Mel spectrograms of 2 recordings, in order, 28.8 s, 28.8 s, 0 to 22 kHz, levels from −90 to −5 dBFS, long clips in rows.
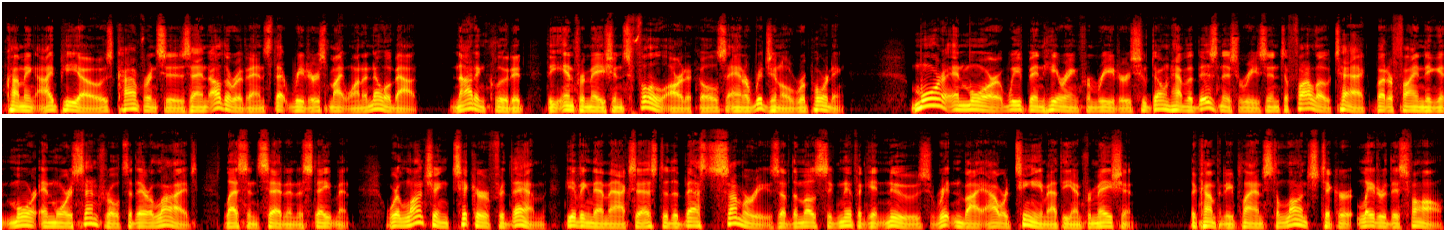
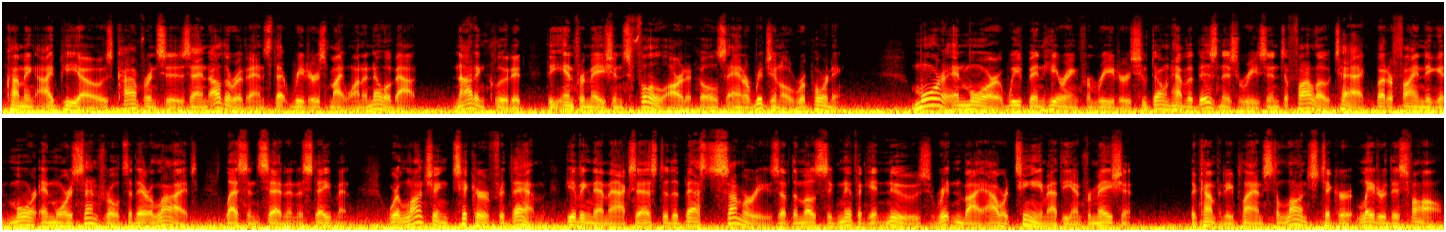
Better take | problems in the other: first | wind noise on the microphone; occasional gusts; 20 dB below the speech

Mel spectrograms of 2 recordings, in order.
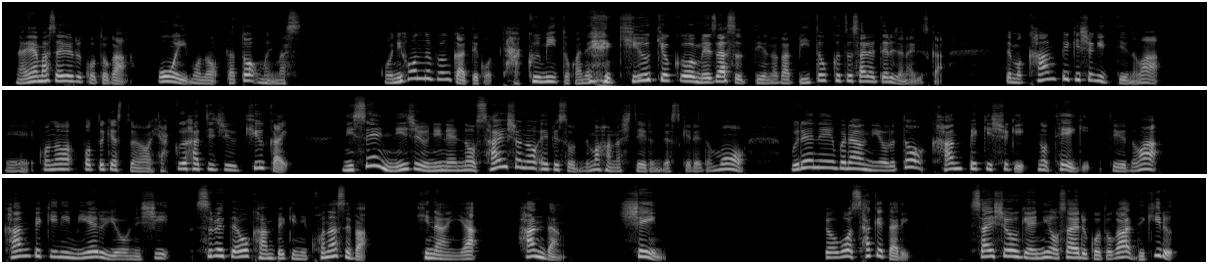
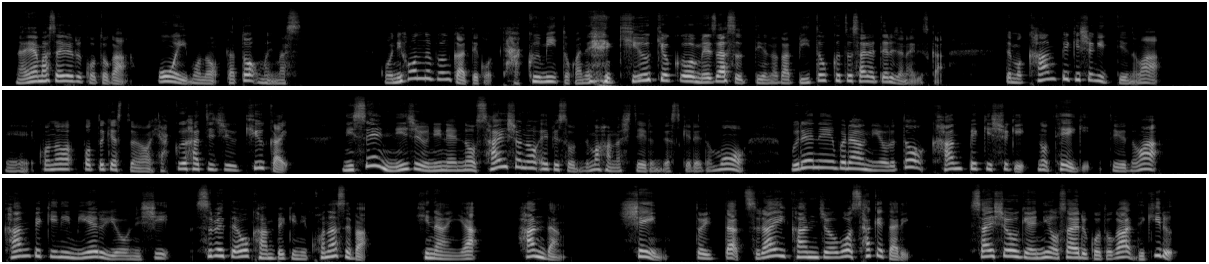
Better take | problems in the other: second | audio cutting out; at 31 s for 1.5 s

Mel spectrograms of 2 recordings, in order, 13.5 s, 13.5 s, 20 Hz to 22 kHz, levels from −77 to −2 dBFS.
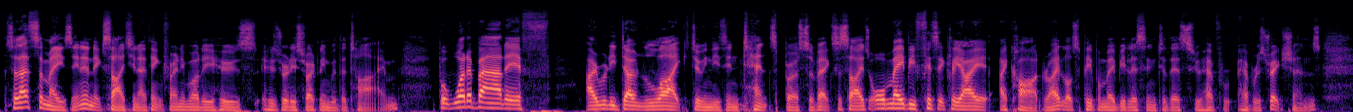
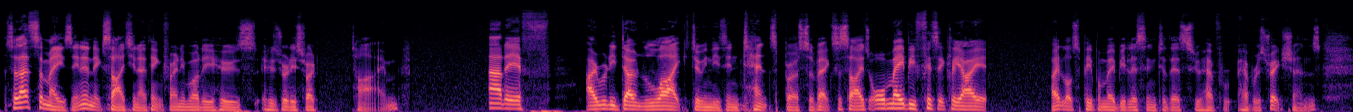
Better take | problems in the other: first | audio cutting out; at 3 s, at 4 s for 1 s and at 10 s for 0.5 s

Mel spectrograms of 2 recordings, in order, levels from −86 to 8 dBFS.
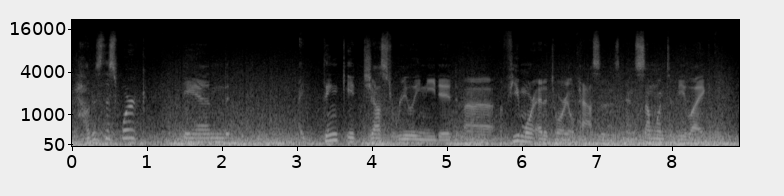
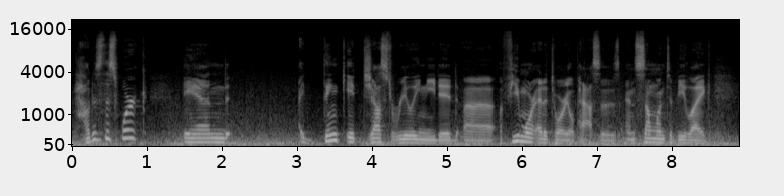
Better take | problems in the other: second | wind noise on the microphone; heavy; 4 dB below the speech; occasional gusts in the second

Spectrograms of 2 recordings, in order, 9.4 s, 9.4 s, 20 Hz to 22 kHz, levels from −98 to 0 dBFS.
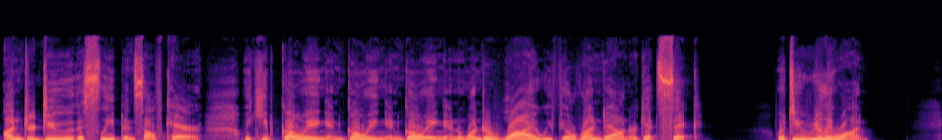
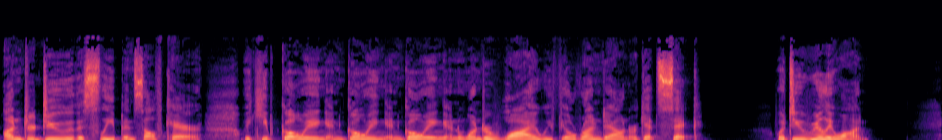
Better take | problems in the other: second | distortion; slight; 10 dB below the speech

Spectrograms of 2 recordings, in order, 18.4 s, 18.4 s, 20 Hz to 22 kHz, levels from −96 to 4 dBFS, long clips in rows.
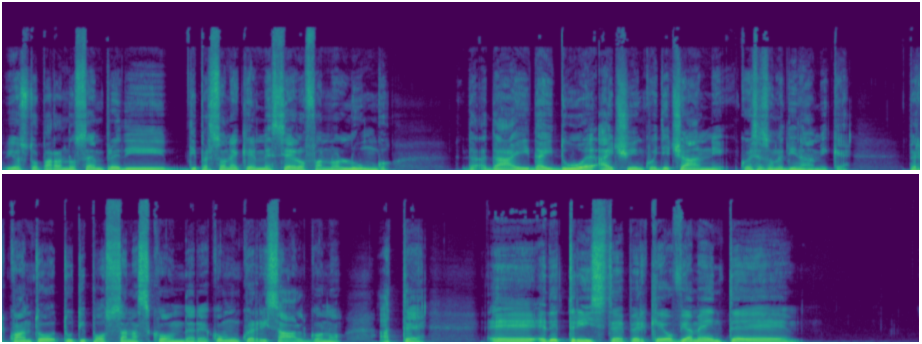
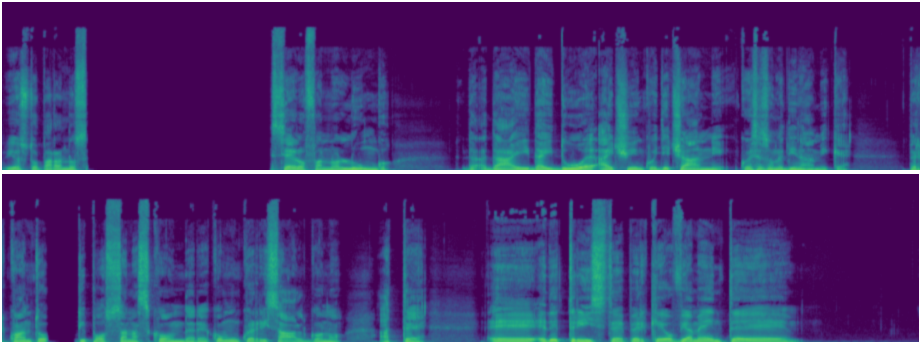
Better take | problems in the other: first | audio cutting out; at 1 s for 2 s and at 9.5 s

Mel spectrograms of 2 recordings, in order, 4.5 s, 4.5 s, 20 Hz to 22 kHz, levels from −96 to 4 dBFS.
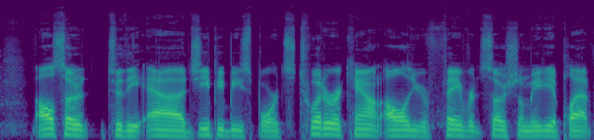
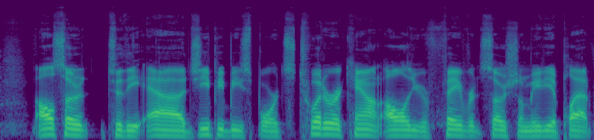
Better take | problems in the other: neither | none

